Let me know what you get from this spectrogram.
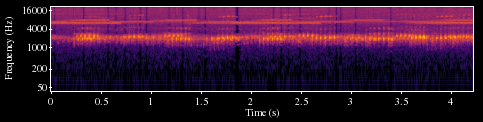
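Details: During the breeding season, forest green tree frogs call together in rapid, rattling trills that overlap without pause.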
